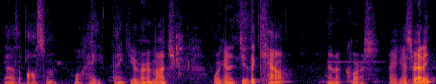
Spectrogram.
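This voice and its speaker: A man's voice: extremely low pitch, brisk, a bit bright, no room sound. A man co-hosting a talk show over a video call, upbeat and effusive as he introduces guests. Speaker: co-host. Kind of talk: lively show intro chat.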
